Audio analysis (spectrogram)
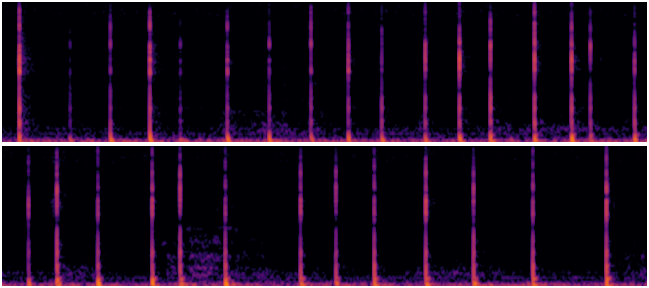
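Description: Fingertips strum and scratch the colored flexible plastic bristles of a small blue plastic paddle hairbrush. About thirty short, crisp clicks and flicks ring out at an irregular, fairly quick pace, each bright and dry and dying away almost instantly. A steady low hum sits underneath throughout.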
